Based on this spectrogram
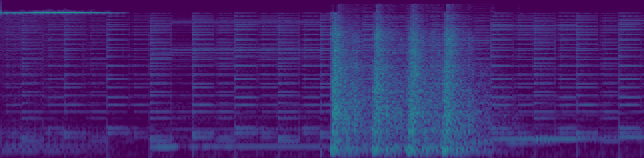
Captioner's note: door knocking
